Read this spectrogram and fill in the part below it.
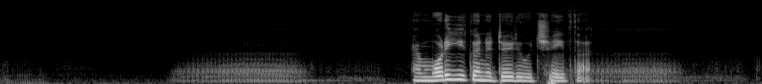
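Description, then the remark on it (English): A dog snores in low, rumbling breaths, two slow drawn-out snores with a person speaking briefly between them. “And again, I hope you've enjoyed my dog snoring.”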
